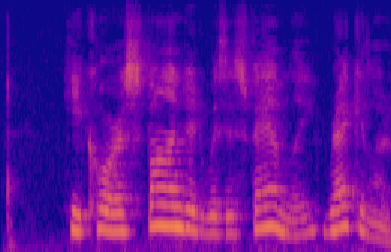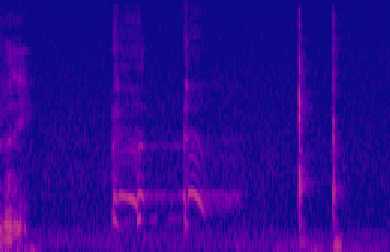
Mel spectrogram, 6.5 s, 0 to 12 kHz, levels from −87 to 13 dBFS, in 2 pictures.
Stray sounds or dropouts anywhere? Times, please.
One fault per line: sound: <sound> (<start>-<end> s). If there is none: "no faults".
sound: cough (4.2-5.4 s)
